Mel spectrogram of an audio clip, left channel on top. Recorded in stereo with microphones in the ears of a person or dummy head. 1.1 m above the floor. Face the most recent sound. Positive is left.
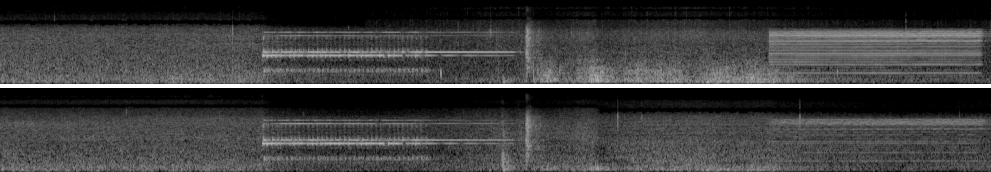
turn(degrees=30)  # may be behind; listen again after turning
